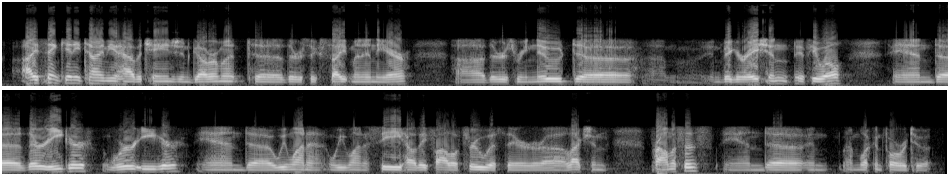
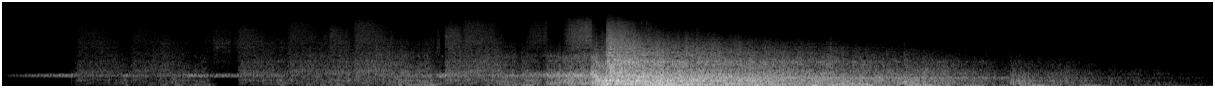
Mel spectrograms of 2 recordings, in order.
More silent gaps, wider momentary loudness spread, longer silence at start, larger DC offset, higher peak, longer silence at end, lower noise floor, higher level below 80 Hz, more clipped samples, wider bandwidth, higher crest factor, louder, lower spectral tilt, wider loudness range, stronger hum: neither; second, 12 LU vs 27 LU; second, 0.15 s vs 0.65 s; neither; about the same, -4 dBFS vs -4 dBFS; second, 0.15 s vs 1.15 s; second, -37 dBFS vs -59 dBFS; second, -52 dBFS vs -34 dBFS; neither; first, 19 kHz vs 11 kHz; second, 12 dB vs 20 dB; first, -16 LUFS vs -21 LUFS; second, -4.5 dB/octave vs -7.5 dB/octave; second, 4 LU vs 22 LU; neither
